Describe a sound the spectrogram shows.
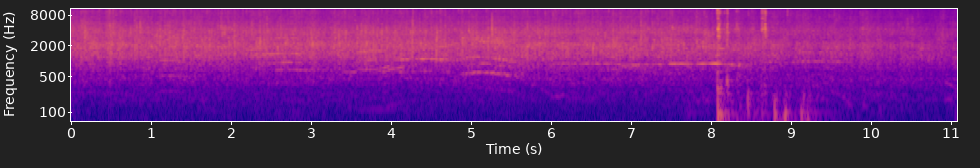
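A saxophone plays softly in a large hall.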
